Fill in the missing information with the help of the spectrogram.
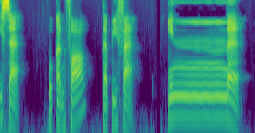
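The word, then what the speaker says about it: إِنَّ: Inna ya. Bukan inno enggak. Tapi inna na ya.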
